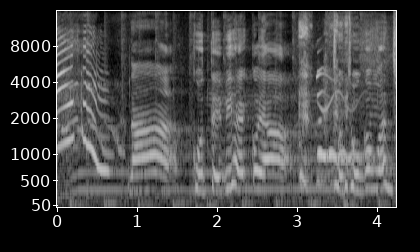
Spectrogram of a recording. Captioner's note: choked up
